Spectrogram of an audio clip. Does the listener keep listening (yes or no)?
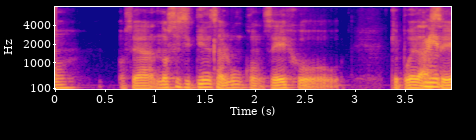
yes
